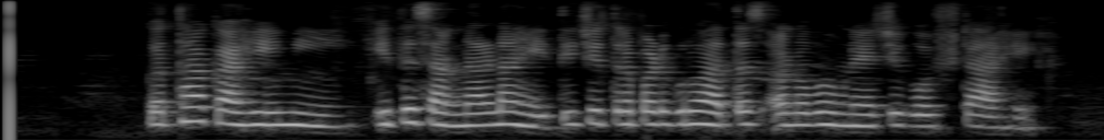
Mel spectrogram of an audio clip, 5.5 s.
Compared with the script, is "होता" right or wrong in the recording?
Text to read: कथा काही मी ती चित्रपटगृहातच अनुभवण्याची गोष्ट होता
wrong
